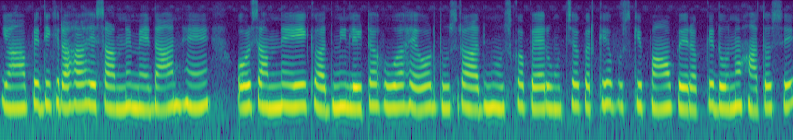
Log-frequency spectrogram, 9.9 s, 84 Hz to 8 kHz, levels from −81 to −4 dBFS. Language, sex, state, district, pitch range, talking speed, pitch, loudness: Hindi, female, Uttar Pradesh, Jalaun, 240-255 Hz, 180 wpm, 245 Hz, -14 LUFS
